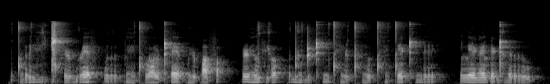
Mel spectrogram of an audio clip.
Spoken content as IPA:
tə̤rvʲe̤ǁʰəɭ bɹɛfpur pɛ̤tʰlɔl ʈʰɛ pə̤ɭpɑf | ɭɛ̤lfʲɔ | də̤ dəʈʰe̤tʰɛ̤ɭ tʰə̤ltʰɛ̤ teʈʰe̤r | leɳɛl ɾɪ ɖʱəru

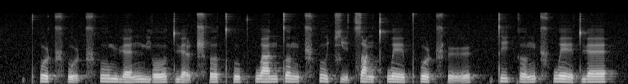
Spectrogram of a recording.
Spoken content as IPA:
pʰu˥˩ʈ͡ʂʰṵ˨˩ ʈ͡ʂʰu˥mɥɛ˧˥nmjo˧˥ʊ̯ t̪ɥɛ̰˨˩ʈ͡ʂʰɤ˧˥t̪ʰu˧˥ pʰwa˥nt̪ɤ˥˧ŋ ʈ͡ʂʰu˥˩t͡ɕḭ˨˩t͡sɑ˥˧ŋ t̪ʰwe˥˧ɪ̯pʰu˥˩ʈ͡ʂʰɻ̩˨˩˦ | t̪i˥kɤ˧˥ŋ ʈ͡ʂʰwe˥˩ɪ̯t̪ɥɛ˥

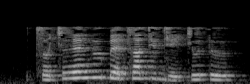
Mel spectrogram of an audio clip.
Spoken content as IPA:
t͡sɤ˨cɦɛ˦ɦɯ˦ ɓɛ˧t͡sa˦dʲɯ˧ dʲe˨i̯cɯ˦ tɯ˧

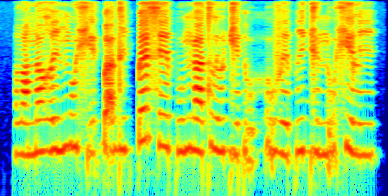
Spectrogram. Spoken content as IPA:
ðˤʌ˩nʌ˧˩ʁi˧˩˧ ŋu˩˧˩xʲɛ̰˨˦ ɡ͡ba̰˩˧˩di˧˩ k͡pɛ˥˨se˧˩pu˩˧˩ ŋa˨˦tlɯ˩˧˩ɡʲe˩ɗṵ˧˩˧ hṵ˧˩ve˩ pi˧˩ɡʲɯ˩nṵ˧˩˧ xʲɛ˩li˩

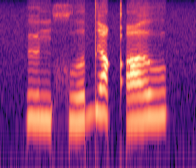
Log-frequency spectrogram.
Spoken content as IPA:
ʉnxʷɤde qʼɐu̯

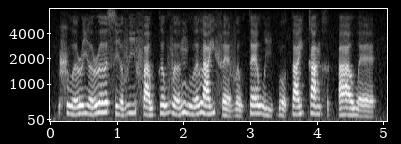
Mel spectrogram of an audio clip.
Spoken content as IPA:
ʂu˨˩˨ə̯ɹi˨˩ə̯ɹəː˧ si˨˩˨ə̯vi˧˥fa˨˩˦wkə˧˥w vəː˨˩˦ŋu˨˩˦ə̯la˧˥j fɛ˨˩və˨˩˨w t̪ɛ˧wi˨˩˨ ɓo˨˩˨t̪a˧˥jka˧ŋ xə˨˩k̚ʔaː˧ wɛ˨˩

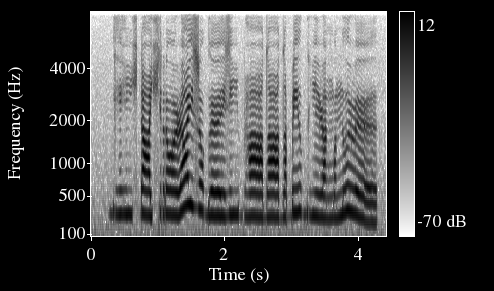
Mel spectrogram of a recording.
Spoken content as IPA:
ɡʱeɦiːçɗɑːç rɔːɭɑɪ̯ zɔɡœːɪ̯ ziːbʱɑː dˤeːʊ̯dˤiɓeʊ̯ ɡʱiːɭɑŋɔn̪ʊː ɭœːə̯

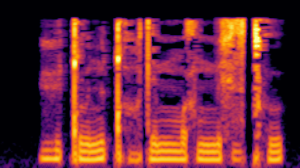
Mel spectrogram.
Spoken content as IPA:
ɦyǃunu ǃʰɔ̤temːɔxmːex zə̤ǀʰu

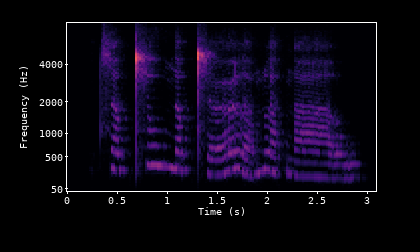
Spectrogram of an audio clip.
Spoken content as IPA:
t͡sɐ˧p̚t͡so˥w n̪ɐ˧p̚t͡sœː˨˥lɐ˨˥m lɐ˧k̚n̪aː˨˩w

